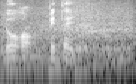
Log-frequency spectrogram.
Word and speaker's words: Laurent Bétaille: It's not even Laurent. It's Laurent Bétaille.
